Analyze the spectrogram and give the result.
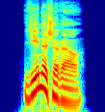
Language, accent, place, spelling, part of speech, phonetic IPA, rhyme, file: German, Germany, Berlin, jenischerer, adjective, [ˈjeːnɪʃəʁɐ], -eːnɪʃəʁɐ, De-jenischerer.ogg
- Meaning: inflection of jenisch: 1. strong/mixed nominative masculine singular comparative degree 2. strong genitive/dative feminine singular comparative degree 3. strong genitive plural comparative degree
